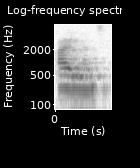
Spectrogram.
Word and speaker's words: islands: Here S is silent.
